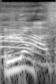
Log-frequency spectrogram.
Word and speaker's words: Laon: Ah oui, ça s'écrit Laon, mais ça se prononce Lens.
